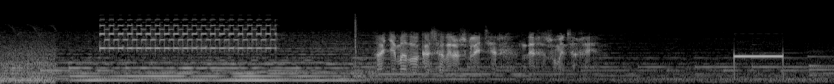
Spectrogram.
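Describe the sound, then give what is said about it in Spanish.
A telephone rings in Mike's house with a bright electronic trill, followed by a burst of warbling ring pulses and a short beep, all over a steady, low humming background. “En casa de Mike suena el teléfono.”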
